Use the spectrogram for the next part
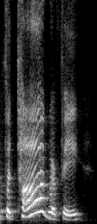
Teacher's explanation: i start off with the schwa i go to a strong stress major stress jumping out then to a schwa again unstressed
